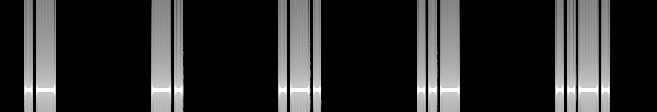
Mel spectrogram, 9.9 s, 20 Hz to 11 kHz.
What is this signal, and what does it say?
Morse code, heard as a keyed tone, about 14 wpm, spaced as for 5 wpm, 680 Hz. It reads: ANRUF
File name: Morsekurs / Witze / Witz 20 Februar 2024 25 F70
